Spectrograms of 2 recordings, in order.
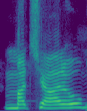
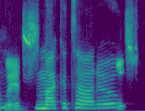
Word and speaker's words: macchiato: This is macchiato all over again. – Machado. Macchiato.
